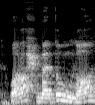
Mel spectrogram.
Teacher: यहां ताव के ऊपर पेश आ रहा है, व रहमतुल्लाह, तो लफ्ज़ अल्लाह को मोटा पढ़ना है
